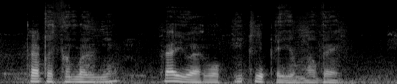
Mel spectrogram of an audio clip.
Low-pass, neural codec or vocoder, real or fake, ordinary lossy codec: none; codec, 44.1 kHz, 1.7 kbps, Pupu-Codec; fake; none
